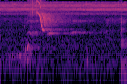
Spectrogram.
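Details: A single Russet-backed oropendola call in Ecuador: a quick, liquid note that swoops steeply downward and trails off into a soft, lower tone, over a steady high insect hiss.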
